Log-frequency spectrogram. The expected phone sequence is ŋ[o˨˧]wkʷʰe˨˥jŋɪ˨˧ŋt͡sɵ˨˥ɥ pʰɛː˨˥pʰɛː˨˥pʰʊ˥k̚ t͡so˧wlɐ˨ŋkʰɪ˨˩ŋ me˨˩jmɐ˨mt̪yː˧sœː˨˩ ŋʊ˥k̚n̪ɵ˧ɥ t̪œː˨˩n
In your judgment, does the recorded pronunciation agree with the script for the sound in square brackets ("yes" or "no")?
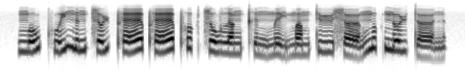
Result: no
